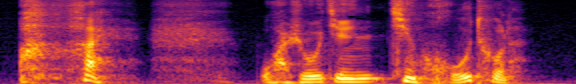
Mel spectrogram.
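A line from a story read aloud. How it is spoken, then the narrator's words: Smiling. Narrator (Chinese): 贾琏含笑道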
